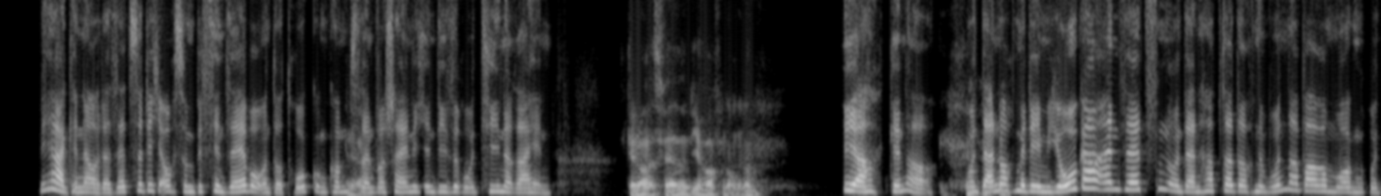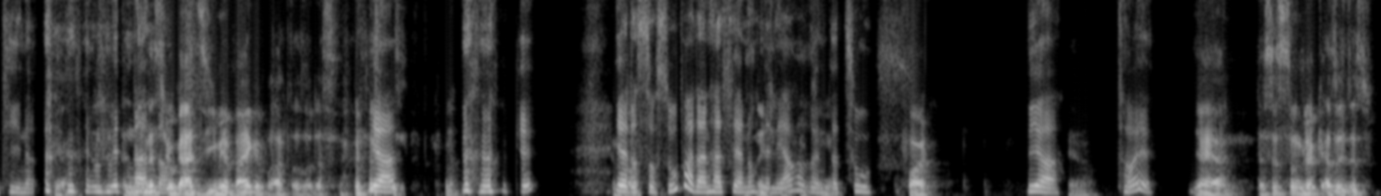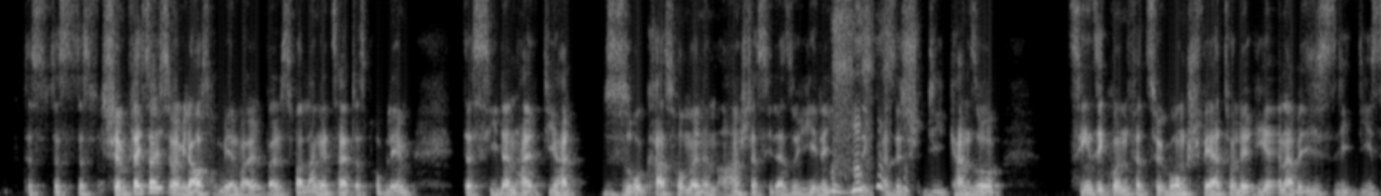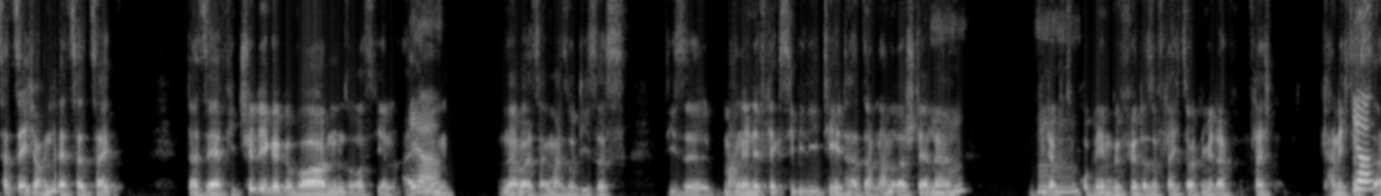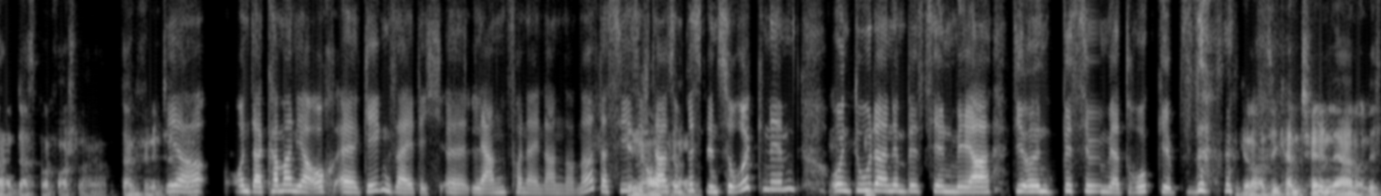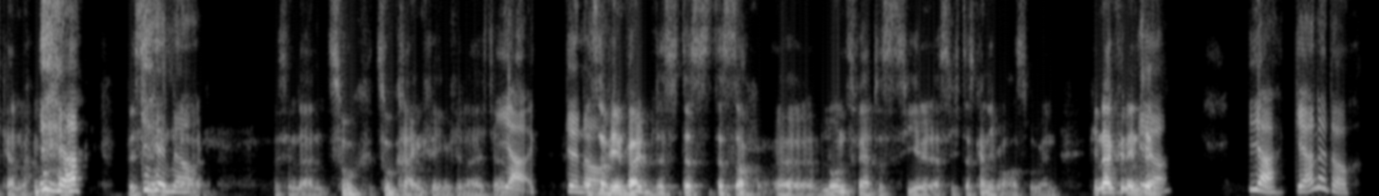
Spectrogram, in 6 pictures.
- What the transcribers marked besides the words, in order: chuckle; chuckle; chuckle; other background noise; chuckle; chuckle; chuckle; laughing while speaking: "Ja, genau"; laughing while speaking: "mal"
- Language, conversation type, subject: German, advice, Warum klappt deine Morgenroutine nie pünktlich?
